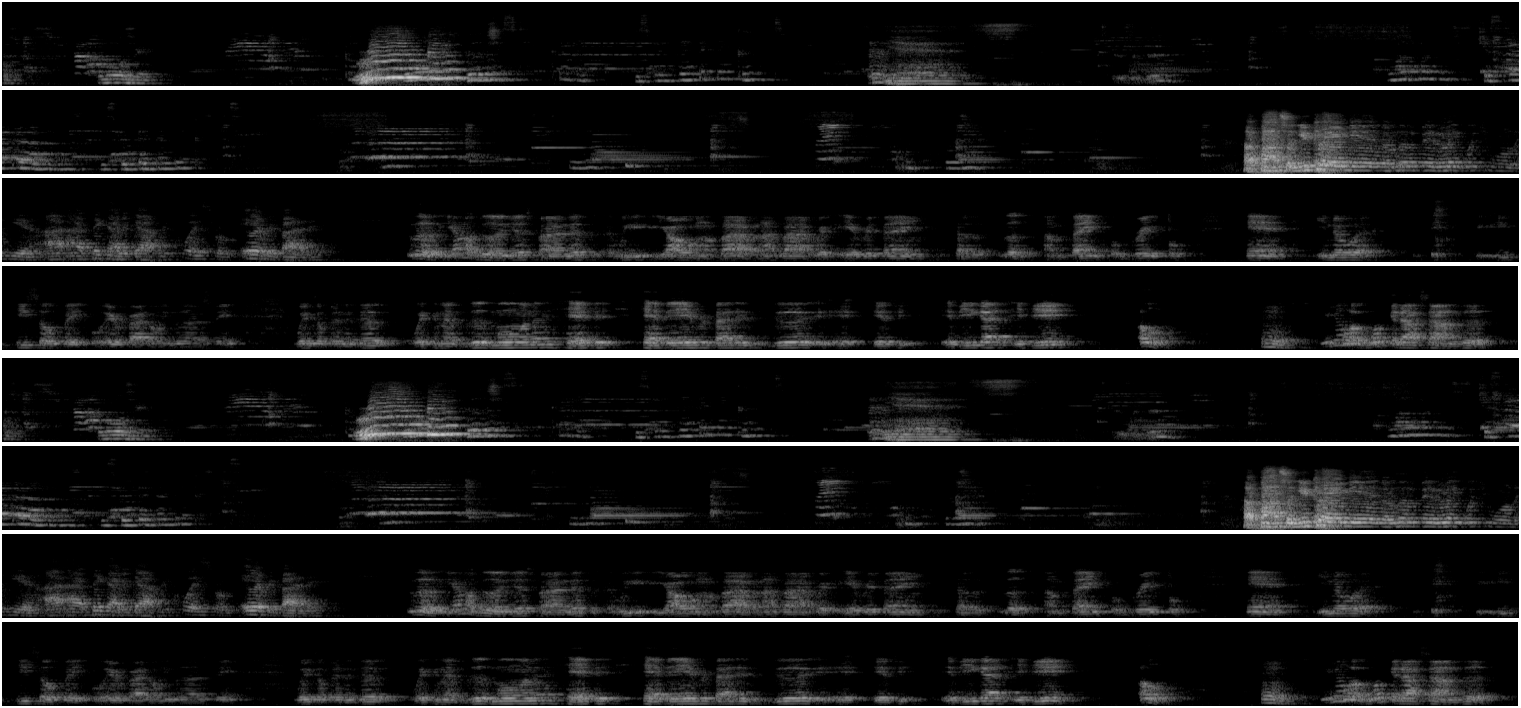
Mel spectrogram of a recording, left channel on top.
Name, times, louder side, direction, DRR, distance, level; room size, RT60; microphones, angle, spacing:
voice 1, 0.0-1.1 2.2-3.1 3.5-5.0 5.5-6.6 8.4-10.2 10.9-12.1 13.9-14.2 14.8-16.5 18.6-22.6 23.3-23.7 24.7-25.1 25.4-25.6 26.0-26.3 27.6-33.5 58.1-58.4, equal, 30° right, -7 dB, 1.0 m, -32 dB
voice 2, 1.0-1.5 3.5-3.7 4.0-4.4 5.6-5.7 6.3-7.5 8.6-8.9 13.8-14.5 14.8-17.0 18.9-19.1 20.8-21.1 21.4-21.5 24.2-24.3 24.6-24.9, left 1 dB, 15° left, -4 dB, 1.1 m, -44 dB
voice 3, 11.1-11.7 13.1-14.1 18.4-19.0 22.4-22.6 23.2-23.7 24.1-24.2 26.1-26.2 34.4-42.5 42.8-43.2 43.5-44.1 44.6-54.6 54.9-56.2 56.9-57.2 58.7-60.3, left 1 dB, 30° left, -1 dB, 0.9 m, -40 dB
4.7 x 2.2 x 2.7 m, 0.68 s
head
